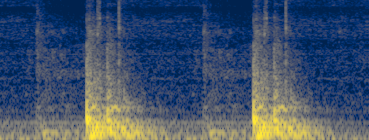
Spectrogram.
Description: My sump pump was keeping me up at night because every time it shut off it would make a loud clunk. This is caused by the pumps internal check valve slamming shut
